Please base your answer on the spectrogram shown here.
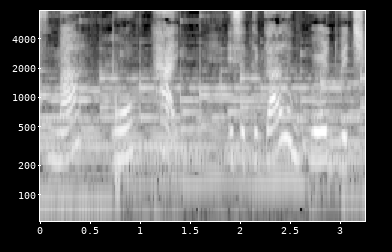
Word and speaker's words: mabuhay: foreigners in the country pronounced as ma bu hai is a tagalog word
